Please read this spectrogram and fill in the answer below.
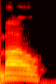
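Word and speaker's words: Beau: And some of their better defensive players are guys K-State recruited hard, and junior safety Bu Freiler. I might have mispronounced his name. – Bo.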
